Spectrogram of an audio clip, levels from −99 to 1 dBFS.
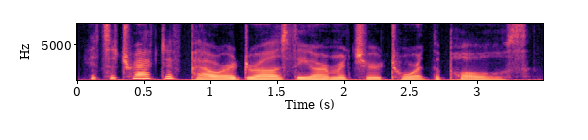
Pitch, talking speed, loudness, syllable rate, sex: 165 Hz, 155 wpm, -16 LUFS, 5.5 syllables/s, female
